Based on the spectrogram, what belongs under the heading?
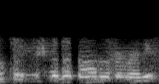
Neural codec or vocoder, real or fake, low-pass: codec, 44.1 kHz, 0.9 kbps, DAC; fake; 3.6 kHz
